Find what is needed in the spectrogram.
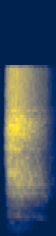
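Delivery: voiceless cymbal "tss"; demonstrated soft "tss"; English T hiss. Shown as a demonstration. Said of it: "Som do T".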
